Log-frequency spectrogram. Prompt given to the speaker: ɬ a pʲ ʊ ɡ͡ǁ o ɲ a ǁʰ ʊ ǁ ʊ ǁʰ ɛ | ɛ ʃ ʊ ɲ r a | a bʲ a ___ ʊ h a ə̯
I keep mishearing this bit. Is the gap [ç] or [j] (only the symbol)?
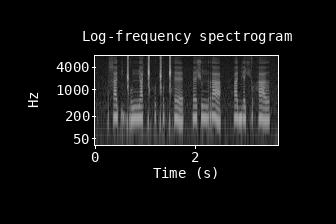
ç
